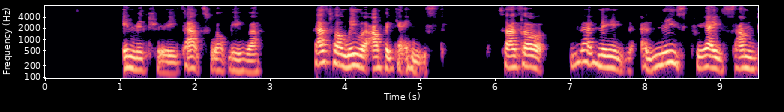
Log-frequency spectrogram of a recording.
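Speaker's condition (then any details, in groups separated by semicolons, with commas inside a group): Muscular dystrophy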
